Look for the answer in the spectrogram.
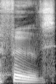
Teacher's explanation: Well, there's an oo sound. So it's rounded lips, sort of front of the mouth, long vowel.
